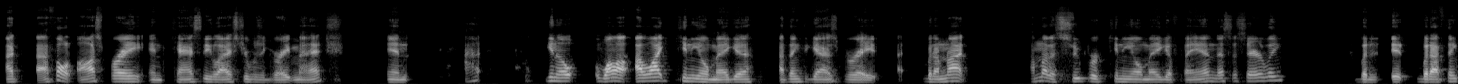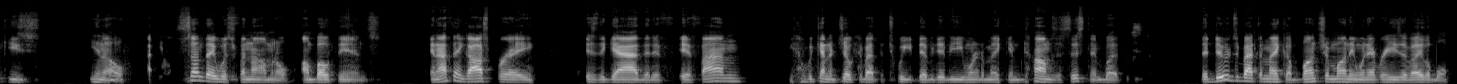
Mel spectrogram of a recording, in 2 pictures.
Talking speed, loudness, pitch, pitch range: 185 wpm, -25 LUFS, 120 Hz, 110-135 Hz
